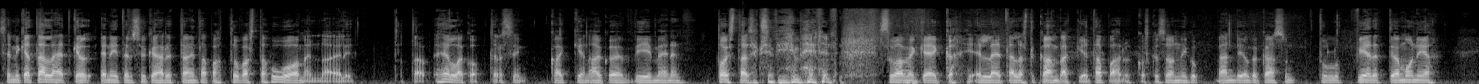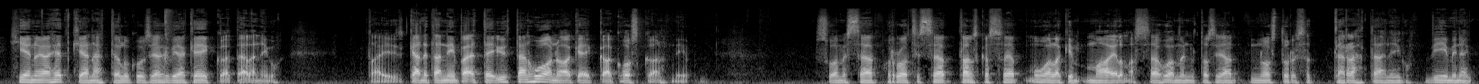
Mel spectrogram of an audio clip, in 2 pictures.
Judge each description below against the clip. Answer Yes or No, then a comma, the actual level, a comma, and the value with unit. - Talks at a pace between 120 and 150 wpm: Yes, average, 140 wpm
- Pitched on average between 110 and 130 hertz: No, very low, 95 Hz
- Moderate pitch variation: No, narrow, 2.0 semitones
